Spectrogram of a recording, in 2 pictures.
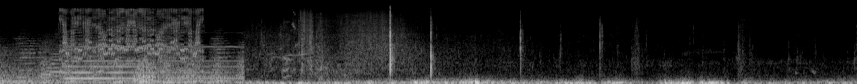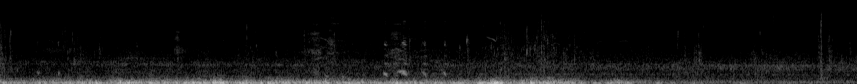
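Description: A dramatic music cue that cuts off about two and a half seconds in, then a steady low rumble of wind on the microphone with small splashes of water.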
